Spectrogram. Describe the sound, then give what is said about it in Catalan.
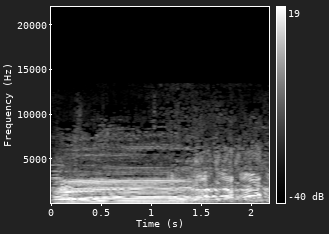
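A cow lets out one loud, drawn-out moo during a wedding ceremony, holding a steady tone for over a second before breaking into a rougher, noisier finish. “és el moment en què una vaca va decidir intervenir, invair la cerimònia, i no ho va fer només un cop.”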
